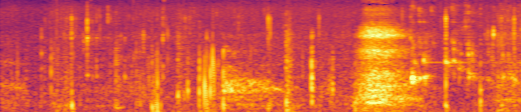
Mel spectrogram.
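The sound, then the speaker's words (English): Liquid trickles and drips in quick, uneven spatters, with a short, louder gush near the end as coffee is poured from a pot with its lid held on, fairly quiet. “Hold the top on when you pour it.”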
